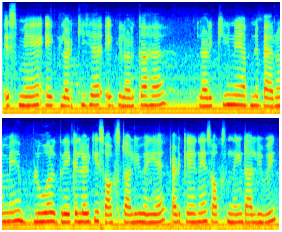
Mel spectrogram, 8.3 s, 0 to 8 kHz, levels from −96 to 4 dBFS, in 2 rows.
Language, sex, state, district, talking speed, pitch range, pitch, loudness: Hindi, female, Delhi, New Delhi, 195 wpm, 215-240 Hz, 225 Hz, -14 LUFS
